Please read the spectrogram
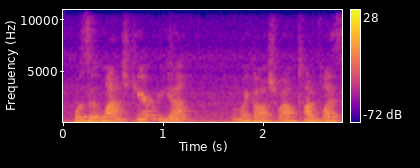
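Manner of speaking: soft, to herself while recalling; quiet aside. Real, not acted. Guest checking when she worked on the show, quiet aside. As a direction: drop the volume for a musing aside.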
